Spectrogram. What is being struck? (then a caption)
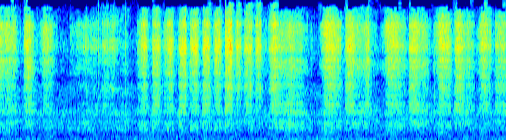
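Felt-tip marker on a paper page. A felt marker tip rubs back and forth across a flat paper coloring page, filling in the background. The strokes make a quiet, bright, scratchy swish that comes in a steady rhythm of short, repeated passes.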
